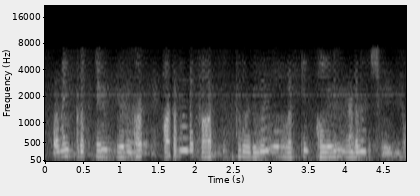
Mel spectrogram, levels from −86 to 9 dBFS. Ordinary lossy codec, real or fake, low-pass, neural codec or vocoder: none; fake; 7.2 kHz; codec, 44.1 kHz, 0.9 kbps, DAC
